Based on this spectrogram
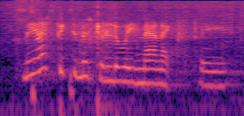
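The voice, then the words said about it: High-pitched, irritating accent. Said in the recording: “speaking with a rather high-pitched, irritating accent”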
